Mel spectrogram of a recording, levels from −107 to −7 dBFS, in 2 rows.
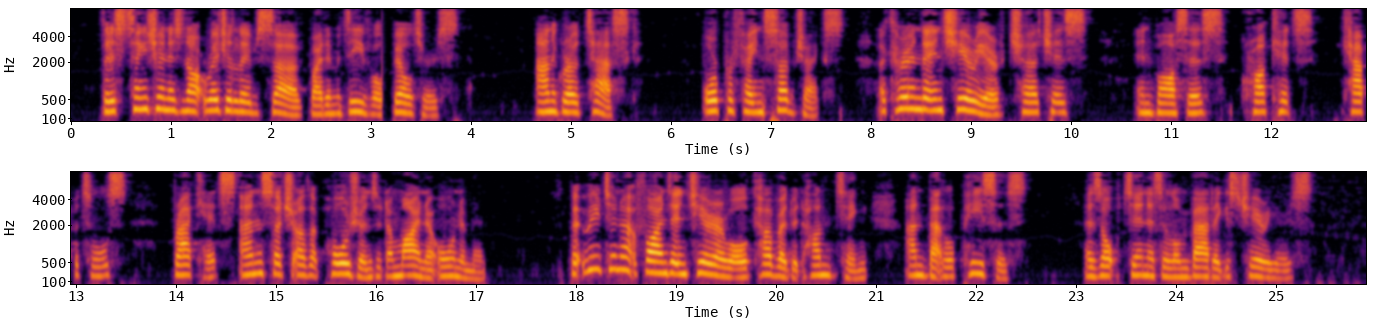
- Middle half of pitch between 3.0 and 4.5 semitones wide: Yes, average, 3.9 semitones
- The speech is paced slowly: Yes, slow, 120 wpm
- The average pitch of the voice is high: Yes, high, 220 Hz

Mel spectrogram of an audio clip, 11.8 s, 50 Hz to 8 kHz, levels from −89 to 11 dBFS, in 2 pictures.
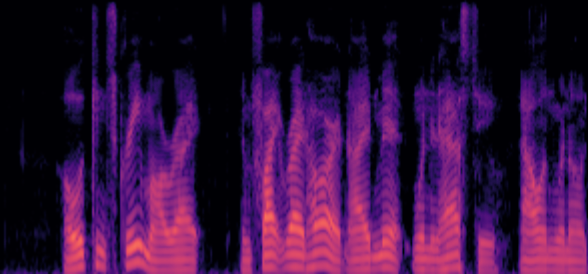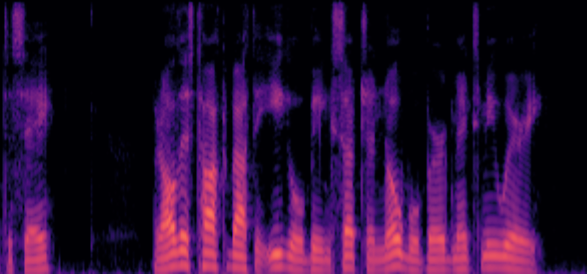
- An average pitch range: Yes, average, 4.0 semitones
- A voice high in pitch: No, low, 115 Hz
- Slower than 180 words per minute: No, average, 185 wpm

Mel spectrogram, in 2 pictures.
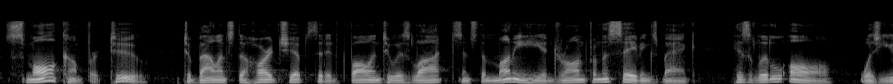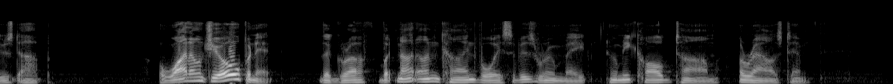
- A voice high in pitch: No, low, 100 Hz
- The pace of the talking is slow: No, average, 165 wpm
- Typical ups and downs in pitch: Yes, average, 4.3 semitones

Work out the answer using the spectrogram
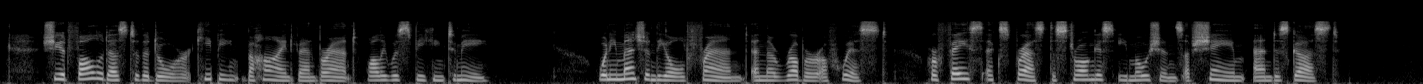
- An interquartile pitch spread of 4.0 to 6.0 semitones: No, average, 3.5 semitones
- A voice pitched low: No, high, 195 Hz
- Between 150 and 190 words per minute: Yes, average, 160 wpm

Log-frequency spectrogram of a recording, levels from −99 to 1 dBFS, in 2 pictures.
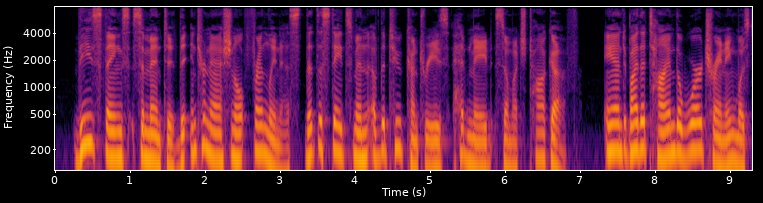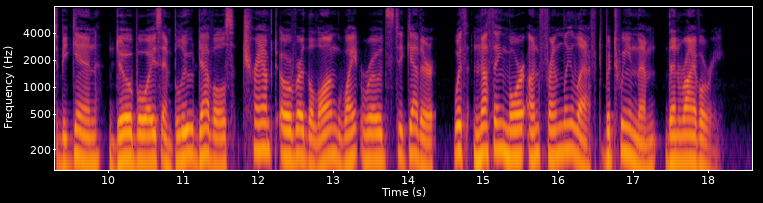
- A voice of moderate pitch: Yes, medium, 155 Hz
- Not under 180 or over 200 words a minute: No, average, 160 wpm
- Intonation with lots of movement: No, average, 4.1 semitones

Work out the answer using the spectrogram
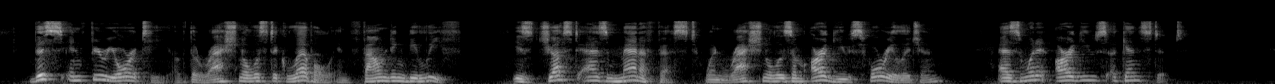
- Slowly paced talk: Yes, slow, 115 wpm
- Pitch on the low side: No, medium, 150 Hz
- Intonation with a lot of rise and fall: Yes, wide, 6.7 semitones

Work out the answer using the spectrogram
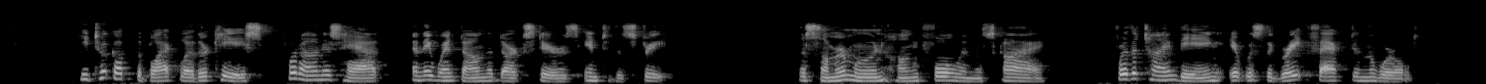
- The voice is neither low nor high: Yes, medium, 175 Hz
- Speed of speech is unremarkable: Yes, average, 165 wpm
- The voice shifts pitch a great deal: No, average, 4.1 semitones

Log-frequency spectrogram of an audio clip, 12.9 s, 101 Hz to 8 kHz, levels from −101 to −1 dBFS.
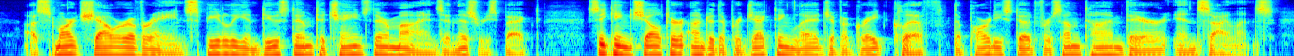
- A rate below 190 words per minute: Yes, average, 160 wpm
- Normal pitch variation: Yes, average, 3.5 semitones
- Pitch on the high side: No, low, 100 Hz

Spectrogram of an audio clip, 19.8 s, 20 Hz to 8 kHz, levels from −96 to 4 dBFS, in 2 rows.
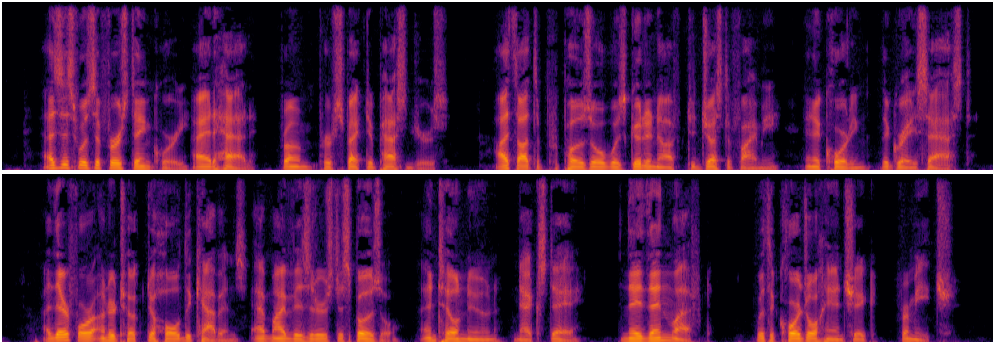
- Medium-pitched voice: No, low, 100 Hz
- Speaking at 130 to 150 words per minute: No, average, 160 wpm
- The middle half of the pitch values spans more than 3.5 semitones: Yes, average, 4.3 semitones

